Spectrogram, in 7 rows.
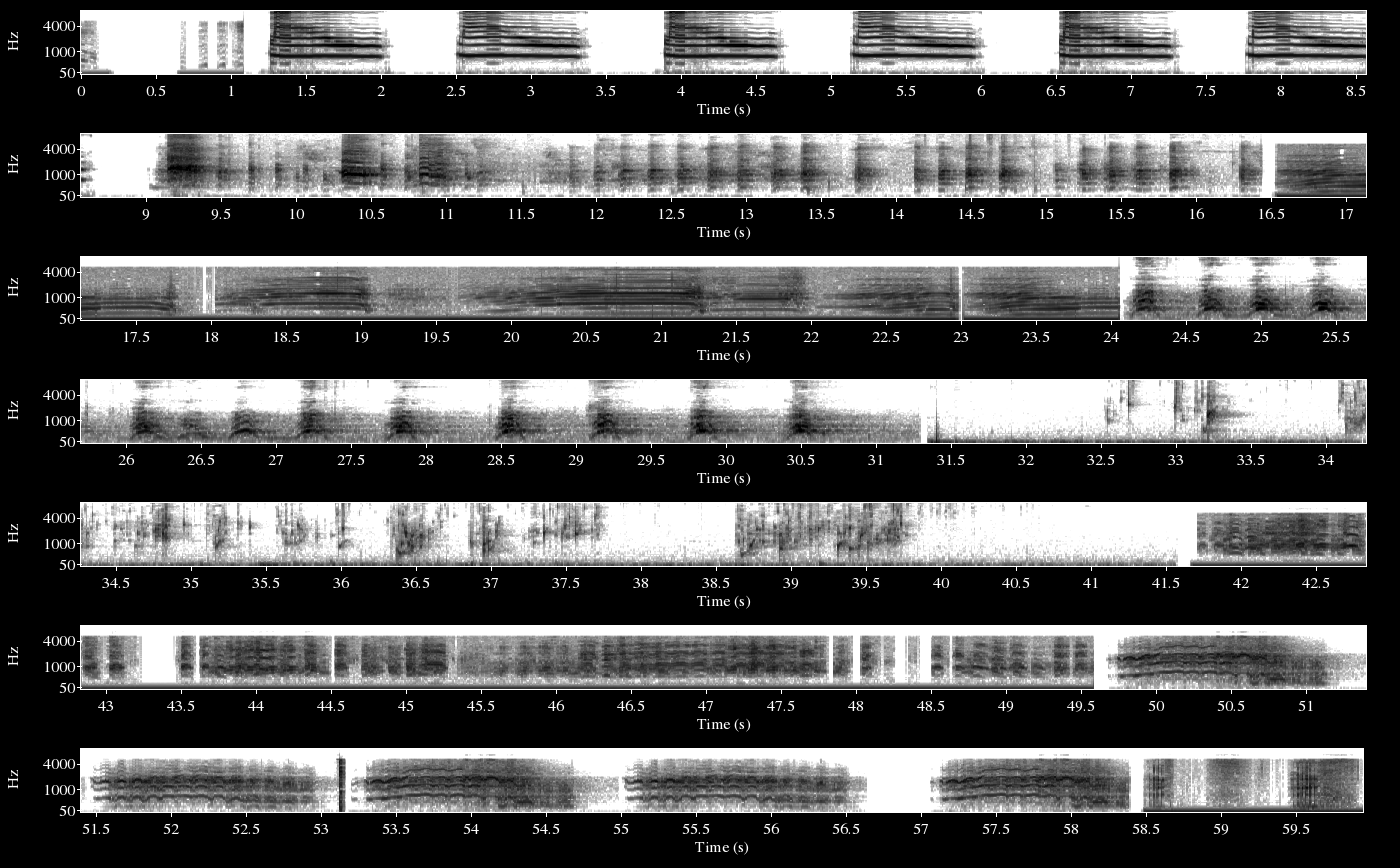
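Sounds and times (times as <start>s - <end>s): cat meowing: 1.3s - 8.7s
hens clucking: 9.1s - 16.5s, 24.2s - 31.0s, 41.7s - 49.6s
rising and falling animal calls: 16.6s - 31.3s, 41.7s - 58.4s
cattle calling: 24.2s - 31.0s
faint water drips: 32.5s - 40.8s.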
